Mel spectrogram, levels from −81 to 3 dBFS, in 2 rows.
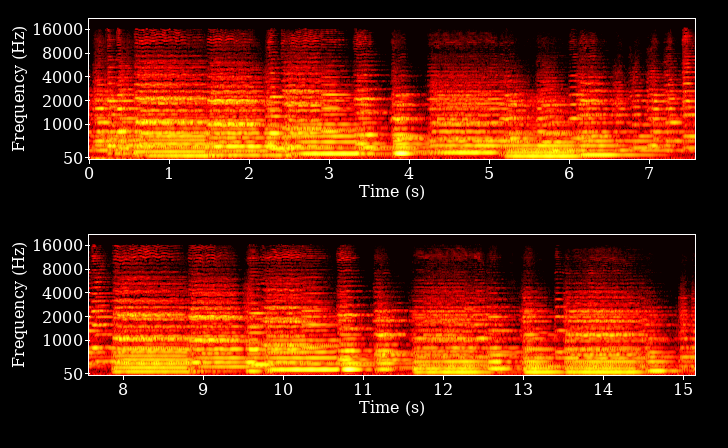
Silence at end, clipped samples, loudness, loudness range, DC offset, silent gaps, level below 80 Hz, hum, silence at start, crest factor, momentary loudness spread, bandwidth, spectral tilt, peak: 0 s; under 0.1%; -18 LUFS; 3 LU; under 0.1%; none; -50 dBFS; none; 0 s; 16 dB; 8 LU; 16.5 kHz; -7 dB/octave; -2 dBFS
